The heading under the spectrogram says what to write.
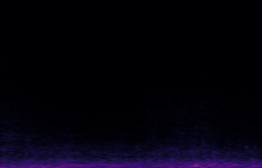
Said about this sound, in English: We're on a little spit of land, gravelly beach, and a little blustery, windy, dewy, wet.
